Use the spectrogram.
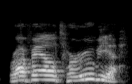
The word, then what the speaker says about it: Rafael Torrubia: It's the double R that always throws me off, because I can't roll my R's.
